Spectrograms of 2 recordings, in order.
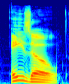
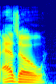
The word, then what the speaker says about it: azo: We are going to move on to azo or azo, and it is spelled A-Z-O.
